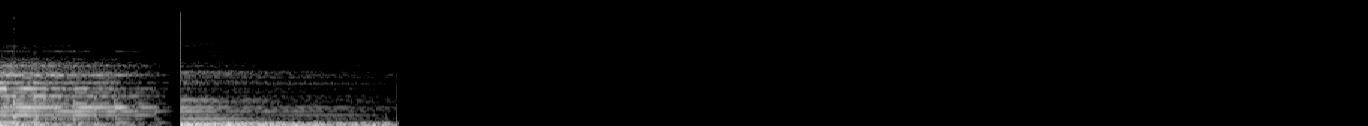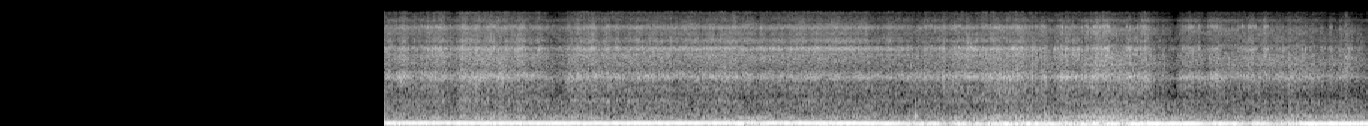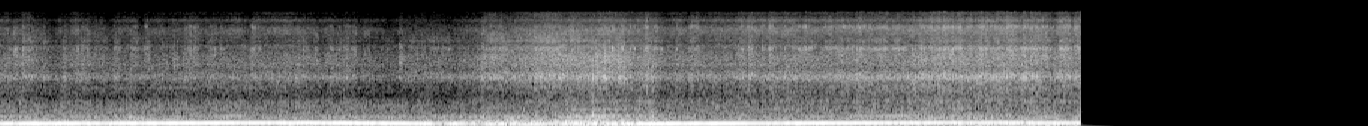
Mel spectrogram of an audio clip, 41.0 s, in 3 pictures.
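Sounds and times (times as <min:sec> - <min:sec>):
car engine running hard: 0:17.6 - 0:38.2
wind rumble on camera: 0:17.6 - 0:38.2.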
